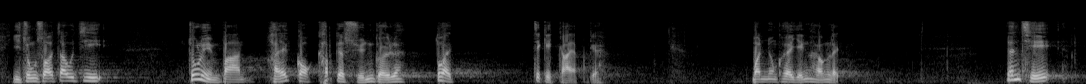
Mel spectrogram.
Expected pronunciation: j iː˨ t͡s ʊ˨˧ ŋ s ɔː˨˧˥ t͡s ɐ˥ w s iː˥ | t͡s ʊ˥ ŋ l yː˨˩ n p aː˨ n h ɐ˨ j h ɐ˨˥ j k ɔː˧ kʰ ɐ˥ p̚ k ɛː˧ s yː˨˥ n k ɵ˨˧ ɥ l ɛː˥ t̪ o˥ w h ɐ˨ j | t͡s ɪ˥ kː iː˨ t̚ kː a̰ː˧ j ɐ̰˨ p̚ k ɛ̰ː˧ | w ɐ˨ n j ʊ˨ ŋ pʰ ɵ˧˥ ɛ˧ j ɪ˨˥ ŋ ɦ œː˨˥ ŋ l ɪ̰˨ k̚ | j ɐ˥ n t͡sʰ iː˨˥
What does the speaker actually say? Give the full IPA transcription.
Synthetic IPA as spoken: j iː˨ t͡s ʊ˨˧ ŋ s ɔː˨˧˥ t͡s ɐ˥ w t͡s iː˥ | t͡s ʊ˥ ŋ l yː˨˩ n p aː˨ n h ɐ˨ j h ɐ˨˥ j k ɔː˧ kʰ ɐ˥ p̚ k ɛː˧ s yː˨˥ n k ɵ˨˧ ɥ l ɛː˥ t̪ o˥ w h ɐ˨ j | t͡s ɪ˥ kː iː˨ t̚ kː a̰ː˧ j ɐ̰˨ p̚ k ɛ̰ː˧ | w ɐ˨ n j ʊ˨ ŋ kʰ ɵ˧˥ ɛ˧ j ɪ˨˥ ŋ ɦ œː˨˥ ŋ l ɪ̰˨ k̚ | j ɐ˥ n t͡sʰ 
